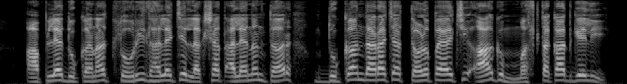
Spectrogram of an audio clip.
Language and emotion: Marathi, angry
